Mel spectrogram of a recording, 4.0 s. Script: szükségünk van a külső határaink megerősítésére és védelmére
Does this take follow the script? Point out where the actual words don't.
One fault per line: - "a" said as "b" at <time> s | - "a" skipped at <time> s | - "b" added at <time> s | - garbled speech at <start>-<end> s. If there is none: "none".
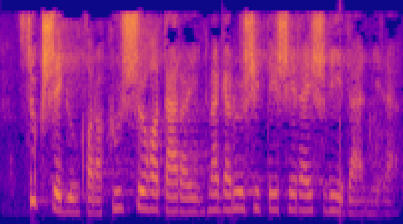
none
